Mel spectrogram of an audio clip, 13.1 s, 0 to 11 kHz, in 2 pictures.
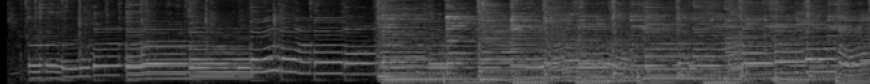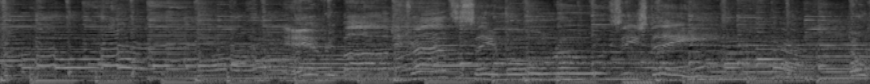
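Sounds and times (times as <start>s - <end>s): bluegrass band playing: 0.1s - 13.0s
slide resonator guitar: 0.1s - 13.0s
bass: 2.8s - 13.0s.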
